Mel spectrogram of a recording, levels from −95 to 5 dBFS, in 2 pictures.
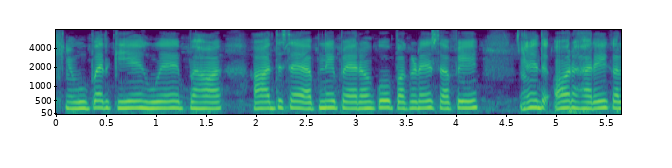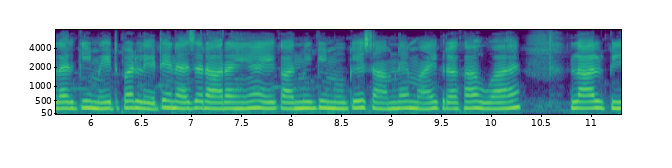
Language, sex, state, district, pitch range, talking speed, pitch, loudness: Hindi, female, Uttar Pradesh, Ghazipur, 220-235 Hz, 195 wpm, 225 Hz, -19 LUFS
